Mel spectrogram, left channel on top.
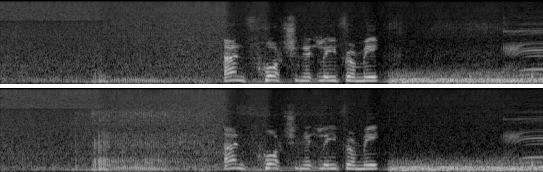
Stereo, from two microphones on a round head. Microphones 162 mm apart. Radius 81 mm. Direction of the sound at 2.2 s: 55° left (ahead or behind).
